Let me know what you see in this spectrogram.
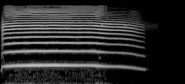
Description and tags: Squeaky Toy, high pitched, squeze, squeak, squeal, in, long-001
A rubber dog toy chicken being slowly squeazed to let out a long shrill squeal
